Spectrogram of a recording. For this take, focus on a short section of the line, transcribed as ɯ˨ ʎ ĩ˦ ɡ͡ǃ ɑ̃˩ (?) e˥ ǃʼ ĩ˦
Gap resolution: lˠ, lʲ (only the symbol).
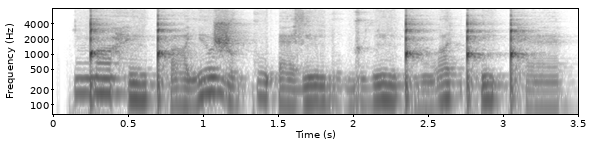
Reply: lˠ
